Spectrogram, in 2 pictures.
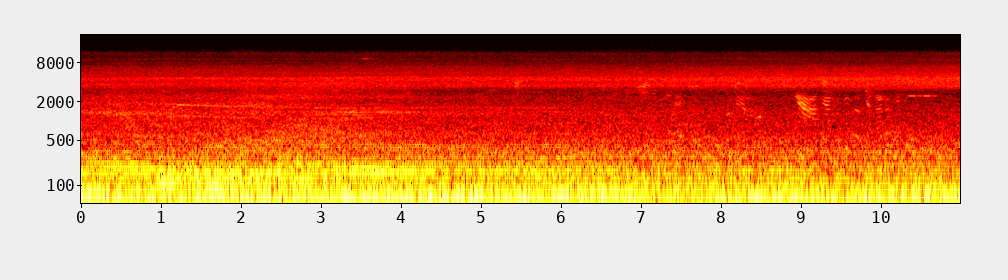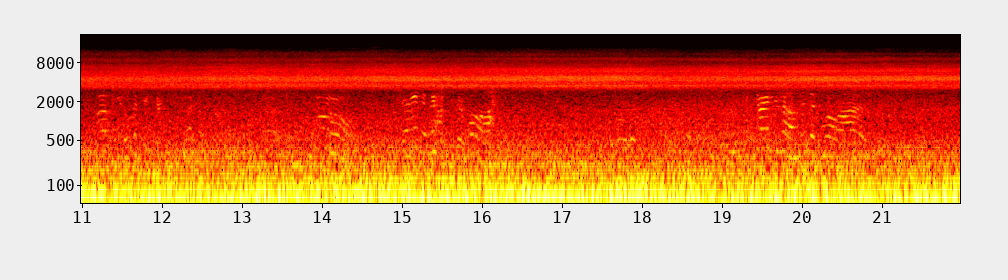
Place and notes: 港口路, Toucheng Township - next to the parking lot
next to the parking lot, Cicadas sound, Birdsong, Very hot weather, Traffic Sound
Yilan County, Taiwan, 7 July, ~12:00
